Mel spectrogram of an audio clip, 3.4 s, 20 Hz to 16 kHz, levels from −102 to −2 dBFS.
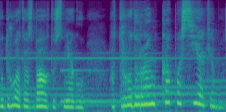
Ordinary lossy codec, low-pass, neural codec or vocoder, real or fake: Opus, 32 kbps; 14.4 kHz; vocoder, 44.1 kHz, 128 mel bands every 256 samples, BigVGAN v2; fake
